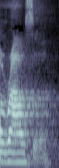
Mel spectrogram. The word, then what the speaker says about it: arousal: Am I saying it right? Arisal? Arousal? – Arousal.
